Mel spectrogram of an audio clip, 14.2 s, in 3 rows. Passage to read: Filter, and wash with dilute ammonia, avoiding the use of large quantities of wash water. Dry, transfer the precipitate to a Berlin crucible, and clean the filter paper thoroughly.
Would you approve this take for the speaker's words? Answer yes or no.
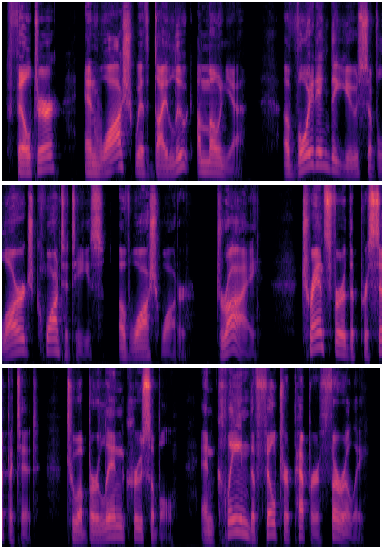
no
